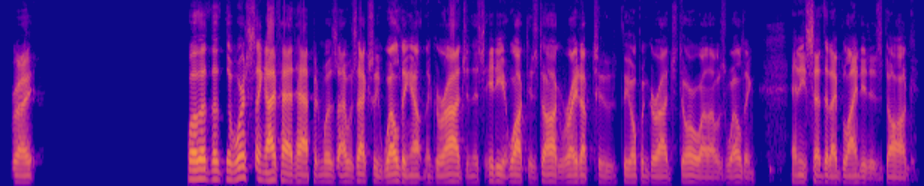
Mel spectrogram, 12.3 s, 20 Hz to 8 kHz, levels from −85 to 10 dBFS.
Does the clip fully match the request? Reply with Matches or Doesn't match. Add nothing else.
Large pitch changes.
Doesn't match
